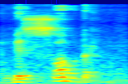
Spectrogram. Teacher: ba itu dilantunkan bunyinya, lemah saja, itu qalqalah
